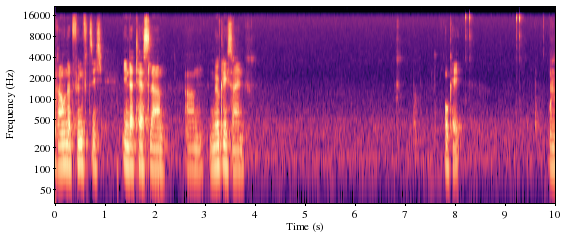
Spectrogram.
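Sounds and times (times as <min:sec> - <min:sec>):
computer mouse clicks: 0:06.8 - 0:08.4, 0:09.2 - 0:09.9.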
